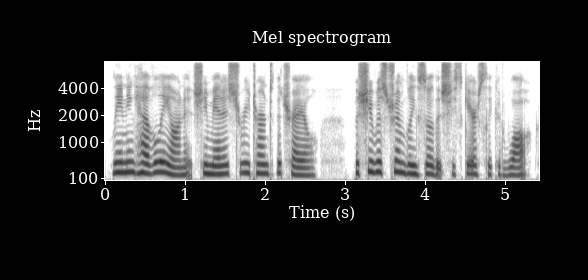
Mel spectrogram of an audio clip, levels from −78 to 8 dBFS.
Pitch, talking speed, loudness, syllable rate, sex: 215 Hz, 230 wpm, -18 LUFS, 6.2 syllables/s, female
